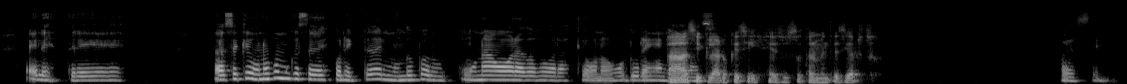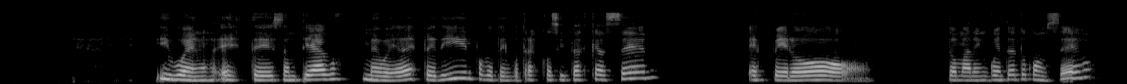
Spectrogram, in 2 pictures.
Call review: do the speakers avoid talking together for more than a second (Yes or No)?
Yes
